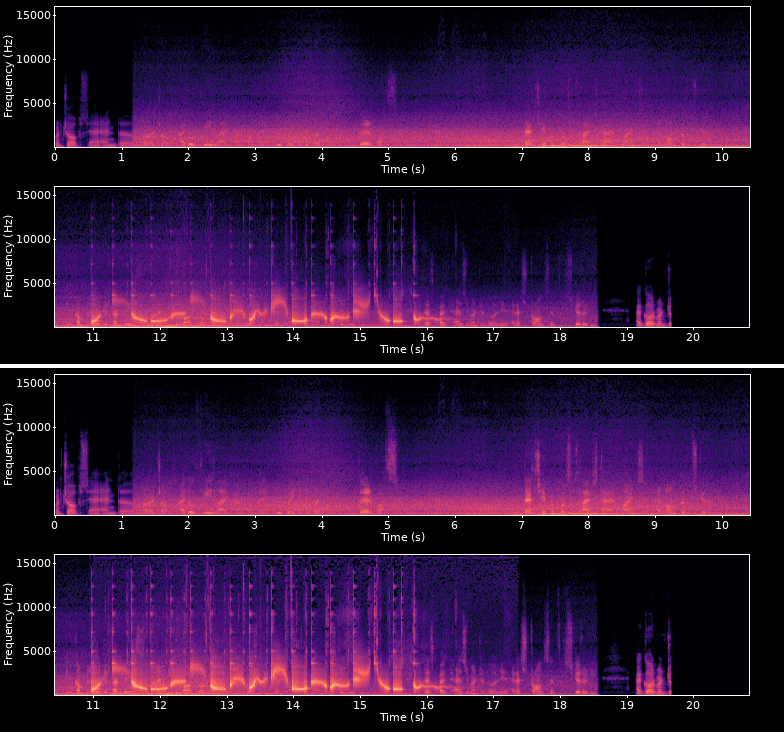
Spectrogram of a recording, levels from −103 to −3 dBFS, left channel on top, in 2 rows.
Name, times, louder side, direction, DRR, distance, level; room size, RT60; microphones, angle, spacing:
voice 1, 0.0-4.0 4.5-5.2 6.5-10.2 10.6-15.1 15.7-18.9 19.1-19.7, right 2 dB, 65° right, 4.1 m, -42 dB
sound 1, 1.1-18.6, equal, 5° right, 1.5 m, -41 dB
sound 2, 11.0-16.3, right 5 dB, 40° right, 0.9 m, -28 dB
open air
head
